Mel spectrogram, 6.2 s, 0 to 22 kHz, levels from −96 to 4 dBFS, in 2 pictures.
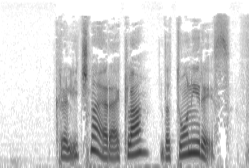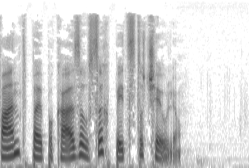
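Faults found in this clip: Generation loss, present throughout the speech. Swirly, smeared texture with hollow, notched-sounding spectrum; consonant attacks blurred. Degradation heavier than a single lossy pass would produce. Likely cause: repeated MP3 decode/re-encode, consistent with around seven passes near 96 kbit/s. Each pass requantises on a shifted frame grid, so noise and spectral holes accumulate.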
